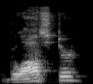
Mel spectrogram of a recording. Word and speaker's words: Gloucester: in my life and that ain't spelled they don't pronounce that the way it's spelled either gloucester so i don't know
